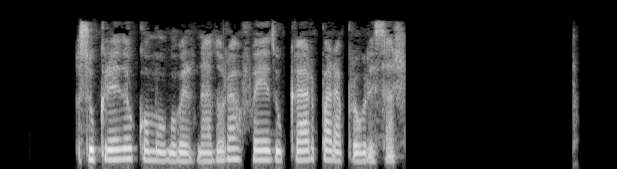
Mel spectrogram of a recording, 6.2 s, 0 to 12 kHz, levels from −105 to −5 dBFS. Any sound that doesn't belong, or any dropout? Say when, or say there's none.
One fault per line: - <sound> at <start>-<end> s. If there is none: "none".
none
